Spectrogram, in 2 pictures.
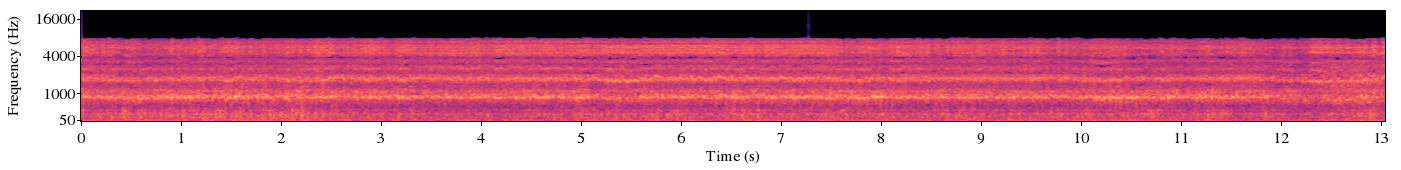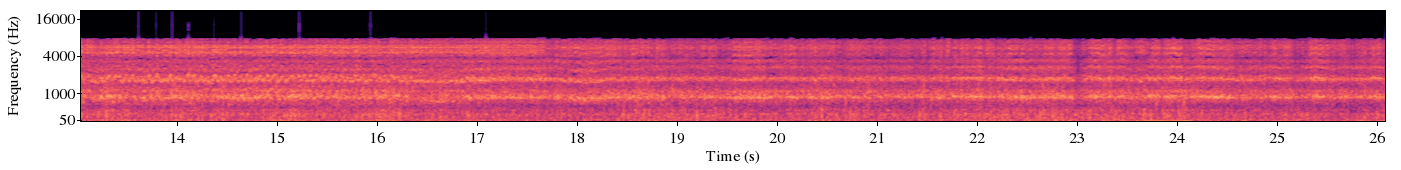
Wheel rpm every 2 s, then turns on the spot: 230, 240, 230, 230, 230, 230, 200, 190, 210, 220, 230, 230, 230.
none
